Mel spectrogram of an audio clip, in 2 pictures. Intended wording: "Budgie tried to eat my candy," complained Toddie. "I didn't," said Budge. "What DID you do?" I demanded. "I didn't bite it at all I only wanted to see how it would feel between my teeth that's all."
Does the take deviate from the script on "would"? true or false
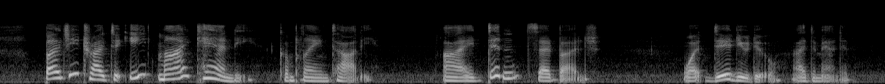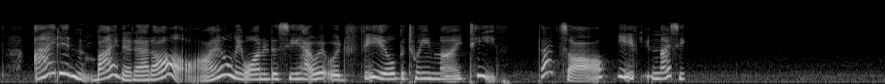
false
